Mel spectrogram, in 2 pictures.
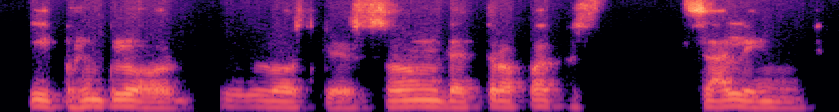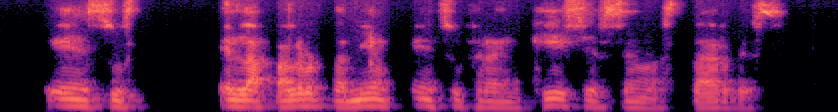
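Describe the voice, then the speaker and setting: His tone dark and mellow, a man talks at a fairly slow pace with monotone, flat intonation. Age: 70s. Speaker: audience participant, recent graduate. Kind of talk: question and comment.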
